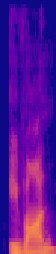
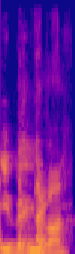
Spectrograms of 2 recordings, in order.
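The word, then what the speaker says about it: Yvaine: can't I can never Ivonne is what how do you say say it again Evan Evan it's not I yeah um Evan yeah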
